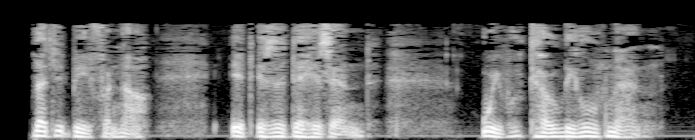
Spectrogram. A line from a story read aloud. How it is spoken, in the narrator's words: he said, his voice thick in his throat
